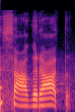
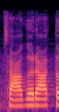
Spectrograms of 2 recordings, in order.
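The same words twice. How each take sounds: First: सागरात said tight, without an extra a; correct सागरात. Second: सागरात with a drawn-out extra a, the wrong way; the mistaken sa-ga-raat reading. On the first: Teacher giving students the correct सागरात. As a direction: say सागरात as saagraat. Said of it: "सागरात बोलना है". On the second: Teacher showing students the wrong सागरात. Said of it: "सागरात नहीं". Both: Shown as a demonstration.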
